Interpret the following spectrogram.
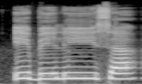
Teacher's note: قلقلہ کا معنی ہے حرف ساکن کو ہلانا تو ہم با کو ہلاتے ہوئے یہ کلمہ کو پڑھیں گے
